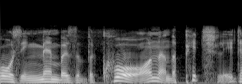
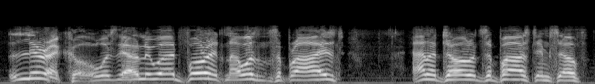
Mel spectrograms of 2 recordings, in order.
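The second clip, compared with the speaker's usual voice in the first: higher, louder, gushing aged aunt; hearty aunt voice; 11 semitones higher, 4 dB louder than usual. Acted. Aunt gushing to Bertie about lunch. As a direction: raise the pitch and relish the food.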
